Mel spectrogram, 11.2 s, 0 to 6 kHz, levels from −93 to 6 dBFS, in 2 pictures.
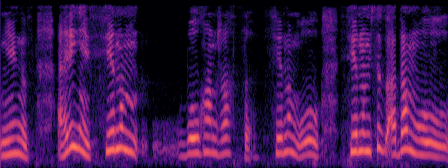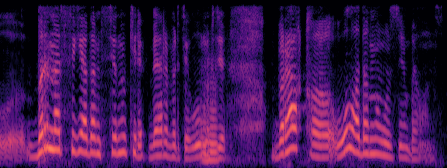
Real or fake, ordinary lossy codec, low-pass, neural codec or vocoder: fake; none; 5.4 kHz; codec, 16 kHz, 8 kbps, FreqCodec, smaller model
